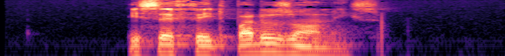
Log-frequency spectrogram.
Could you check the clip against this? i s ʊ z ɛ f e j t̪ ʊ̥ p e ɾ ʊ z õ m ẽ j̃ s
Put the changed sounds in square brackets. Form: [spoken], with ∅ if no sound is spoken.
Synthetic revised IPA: i s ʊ [∅] ɛ f e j t̪ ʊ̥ p [a] ɾ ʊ z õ m ẽ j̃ s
